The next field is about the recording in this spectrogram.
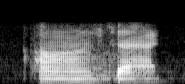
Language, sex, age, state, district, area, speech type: Odia, male, 18-30, Odisha, Subarnapur, urban, conversation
